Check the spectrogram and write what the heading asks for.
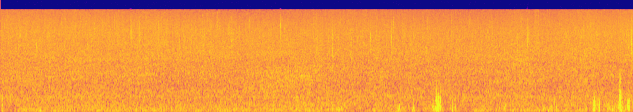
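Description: Heavy downpour on pavement: a steady, dense hiss of rain, with a few brief low thumps about two-thirds of the way through and near the end.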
